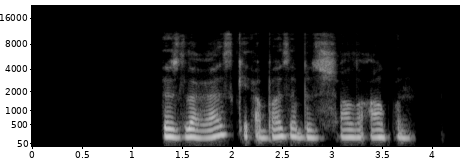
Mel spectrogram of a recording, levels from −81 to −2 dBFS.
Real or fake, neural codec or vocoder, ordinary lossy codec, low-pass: fake; vocoder, 24 kHz, 100 mel bands, Vocos; Opus, 32 kbps; 10.8 kHz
